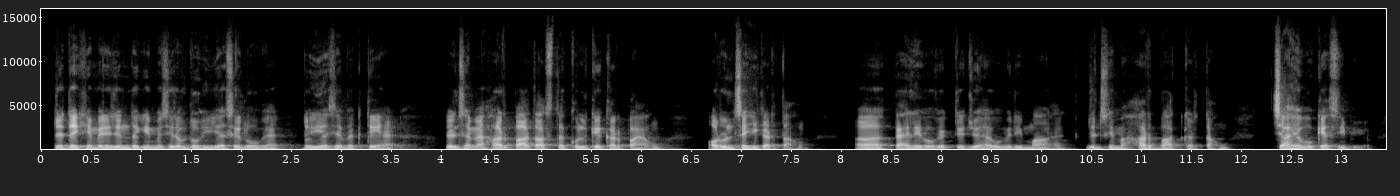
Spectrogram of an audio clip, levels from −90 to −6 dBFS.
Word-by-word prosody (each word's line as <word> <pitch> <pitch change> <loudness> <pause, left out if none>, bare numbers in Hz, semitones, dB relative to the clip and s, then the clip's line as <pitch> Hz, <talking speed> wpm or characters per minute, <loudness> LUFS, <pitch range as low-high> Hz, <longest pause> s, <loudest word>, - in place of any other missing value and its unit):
ये 155 - +5
देखिए 160 +1 +6
मेरी 155 -1 +4
ज़िंदगी 135 0 +2
में 140 0 -1
सिर्फ़ 140 +1 +1
2 130 -1 0
ही 130 +2 -1
ऐसे 125 +1 +1
लोग 115 -1 -2
हैं, 110 +2 -5 0.3
2 120 - -1
ही 125 +2 +2
ऐसे 125 -1 0
व्यक्ति 115 +3 -1
हैं, 110 +1 -5 0.5
जिनसे 135 +2 +2
मैं 155 +1 +2
हर 130 +1 +4
बात 130 0 +4
आज 120 -1 +2
तक 130 -1 -2
खुल 120 -2 0
के 130 - +4
कर 110 0 +1
पाया 110 0 -1
हूँ 125 +8 -9 0.5
और 130 - +3
उनसे 140 +2 +3
ही 145 0 +1
करता - - -2
हूँ। - - -13
अ, - - -25 0.5
पहले 125 +4 +2
वो 150 -1 0
व्यक्ति 130 +1 -3
जो 130 - +1
है 125 0 -1
वो 125 0 -2
मेरी 120 -1 -4
माँ 110 +1 -3
है, 105 +2 -12 0.2
जिनसे 120 +1 -3
मैं 125 -2 -4
हर 130 +1 +3
बात 115 0 -3
करता 105 +1 -7
हूँ, 120 +7 -12 0.4
चाहे 170 +1 +6
वो 155 -4 +1
कैसी 110 -1 0
भी 100 0 -15
हो। - - -27
125 Hz, 235 wpm, -25 LUFS, 115-135 Hz, 0.5 s, देखिए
